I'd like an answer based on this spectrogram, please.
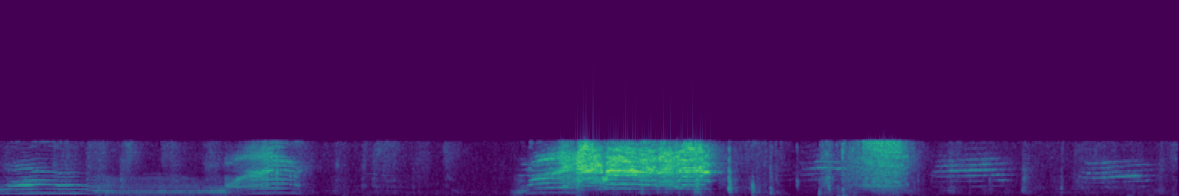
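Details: Himalayan Persian cats, a male and a female, caterwauling while mating: loud, strained wails that swell harshly, broken by short rough cries and clicks, with brief quiet gaps between bursts.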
